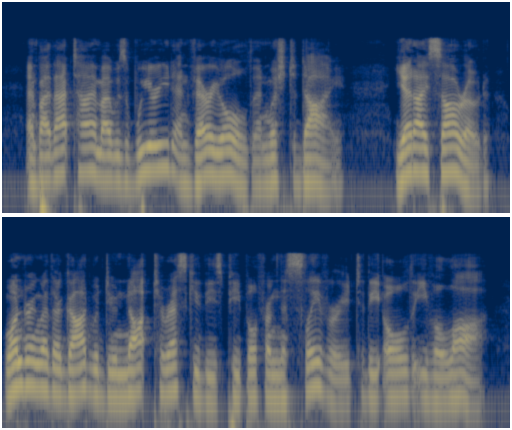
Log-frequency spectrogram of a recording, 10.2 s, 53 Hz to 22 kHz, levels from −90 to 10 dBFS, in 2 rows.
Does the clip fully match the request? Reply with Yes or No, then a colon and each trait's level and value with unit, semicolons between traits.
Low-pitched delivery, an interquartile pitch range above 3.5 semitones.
Yes: low, 130 Hz; average, 4.3 semitones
